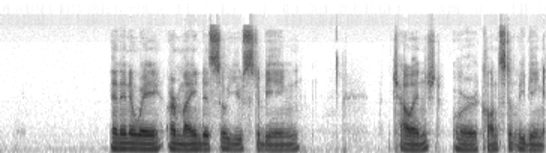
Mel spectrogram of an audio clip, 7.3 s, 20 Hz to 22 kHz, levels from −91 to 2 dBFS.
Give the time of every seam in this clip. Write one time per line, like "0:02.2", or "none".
0:05.9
